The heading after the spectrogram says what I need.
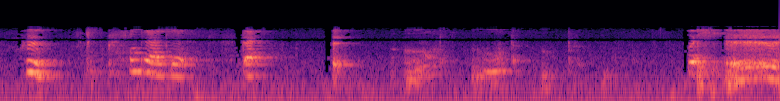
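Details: Person burping deliberately in a quiet room: a run of several loud, low, throaty burps; belching.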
